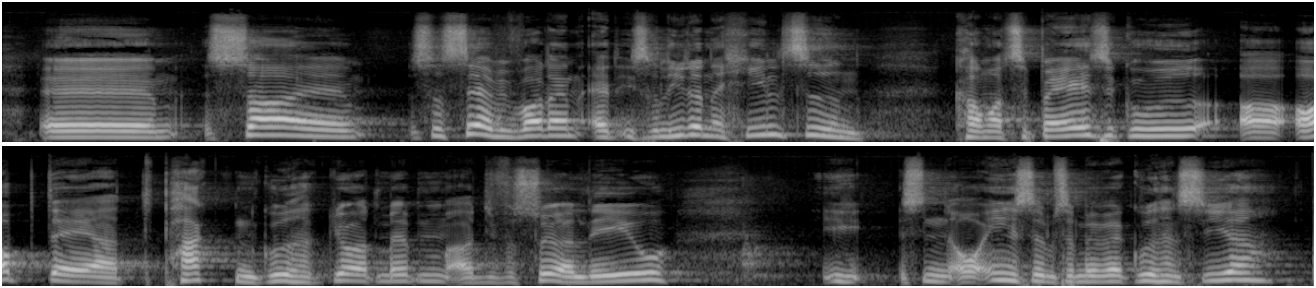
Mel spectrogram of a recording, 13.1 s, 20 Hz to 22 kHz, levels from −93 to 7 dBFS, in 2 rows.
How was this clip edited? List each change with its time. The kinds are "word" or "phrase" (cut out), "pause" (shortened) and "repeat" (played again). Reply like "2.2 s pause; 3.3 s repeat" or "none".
none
